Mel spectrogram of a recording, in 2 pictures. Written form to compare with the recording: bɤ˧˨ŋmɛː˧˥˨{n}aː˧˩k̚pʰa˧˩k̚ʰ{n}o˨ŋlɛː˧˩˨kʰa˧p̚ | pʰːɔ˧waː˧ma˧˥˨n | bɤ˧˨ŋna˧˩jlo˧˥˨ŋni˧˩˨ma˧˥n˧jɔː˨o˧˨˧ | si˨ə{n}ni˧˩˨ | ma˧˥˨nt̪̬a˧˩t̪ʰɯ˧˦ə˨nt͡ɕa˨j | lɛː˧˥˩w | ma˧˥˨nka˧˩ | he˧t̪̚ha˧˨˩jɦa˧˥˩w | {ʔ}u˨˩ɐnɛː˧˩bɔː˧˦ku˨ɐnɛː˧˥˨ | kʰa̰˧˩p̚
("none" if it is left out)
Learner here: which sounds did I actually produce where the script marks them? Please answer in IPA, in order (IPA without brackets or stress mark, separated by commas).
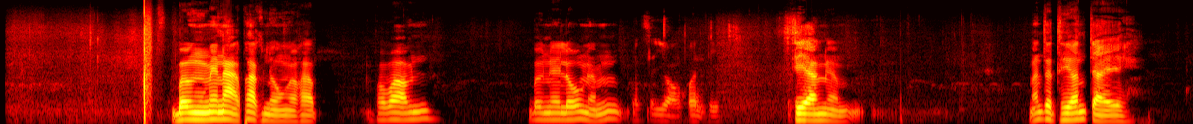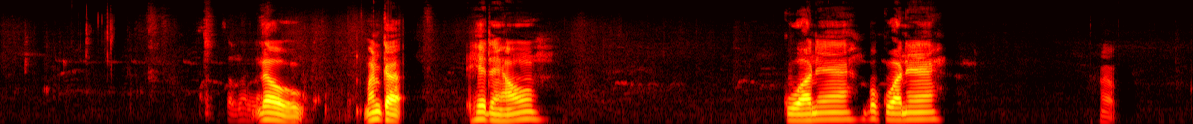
n, n, ŋ, k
